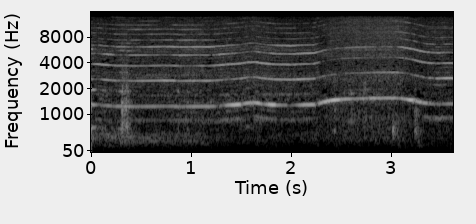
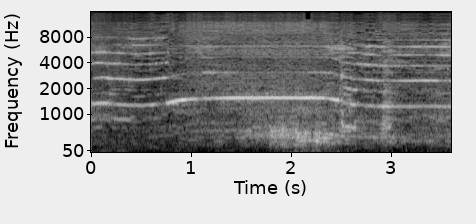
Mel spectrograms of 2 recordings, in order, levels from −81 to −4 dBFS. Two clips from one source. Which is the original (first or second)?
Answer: first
